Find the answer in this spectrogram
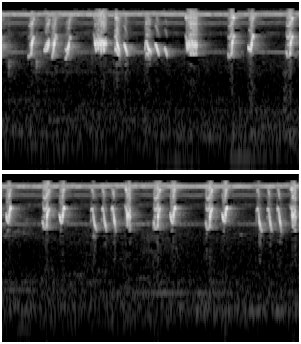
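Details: Long-tailed shrike recorded by phone in Central Java, giving a fast run of sharp, high chirps and squeaky notes several times a second over a faint low hum, used to stimulate quiet shrikes to sing.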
